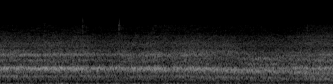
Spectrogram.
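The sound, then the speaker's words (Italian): Manchester City fans celebrate in the stadium at a match against Roma, a steady, even roar of crowd noise that never breaks into distinct voices or clear chants. “Grande festa da parte dei tifosi del City.”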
